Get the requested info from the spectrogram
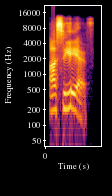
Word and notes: RCAF: Indian

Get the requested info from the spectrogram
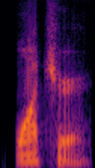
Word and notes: wotcher: American English

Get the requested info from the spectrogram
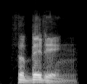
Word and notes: forbidding: British English

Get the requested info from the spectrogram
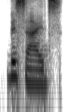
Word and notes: besides: Indian

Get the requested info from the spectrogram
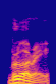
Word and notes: brewery: British English

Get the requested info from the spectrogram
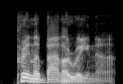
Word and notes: prima ballerina: British English

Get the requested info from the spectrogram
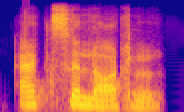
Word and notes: axolotl: Indian

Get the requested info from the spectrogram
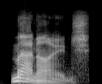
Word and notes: manège: British English

